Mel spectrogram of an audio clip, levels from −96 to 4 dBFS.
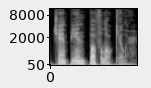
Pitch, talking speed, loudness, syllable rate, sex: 100 Hz, 140 wpm, -19 LUFS, 6.4 syllables/s, male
